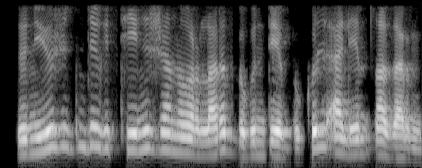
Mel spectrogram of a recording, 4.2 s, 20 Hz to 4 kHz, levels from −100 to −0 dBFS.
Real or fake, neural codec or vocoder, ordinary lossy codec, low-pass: real; none; AAC, 32 kbps; 3.6 kHz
